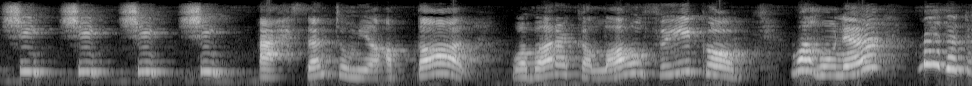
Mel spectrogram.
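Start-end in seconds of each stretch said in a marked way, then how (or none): 0.0-1.7 hushed repeated شي, hissing sh; breathy شي شي like a soft shush; letter sound demo. Shown as a demonstration. Teacher sounding out shin with kasra, hushed. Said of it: "وصوته".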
